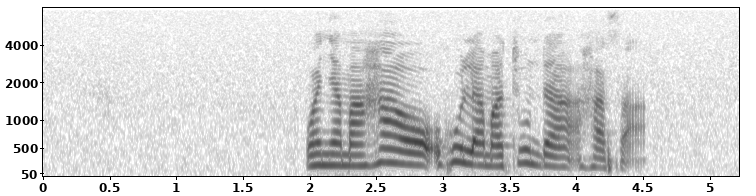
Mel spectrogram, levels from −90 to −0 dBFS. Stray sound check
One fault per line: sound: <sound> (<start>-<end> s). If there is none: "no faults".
no faults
